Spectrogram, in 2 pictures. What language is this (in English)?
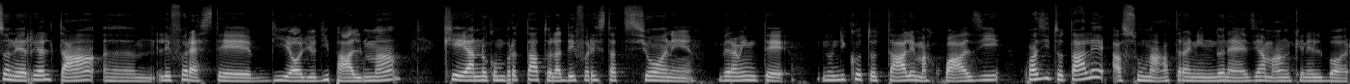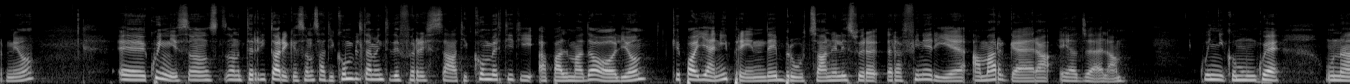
Italian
